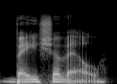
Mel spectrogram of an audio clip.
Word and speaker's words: Beychevelle: So let me introduce you to the dragon wine known as Chateau Beychevelle. So for our non-Francophiles out there, that is spelled B-E-Y-S or C-H-E-V-E-L-L-E.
